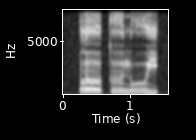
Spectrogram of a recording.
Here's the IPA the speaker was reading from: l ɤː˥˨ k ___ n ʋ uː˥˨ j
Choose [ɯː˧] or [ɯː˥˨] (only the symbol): ɯː˥˨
